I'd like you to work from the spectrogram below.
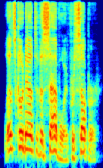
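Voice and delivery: mildly voiced cheerful suggestion; Ford voice. A narrator's reading. Ford inviting brightly.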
